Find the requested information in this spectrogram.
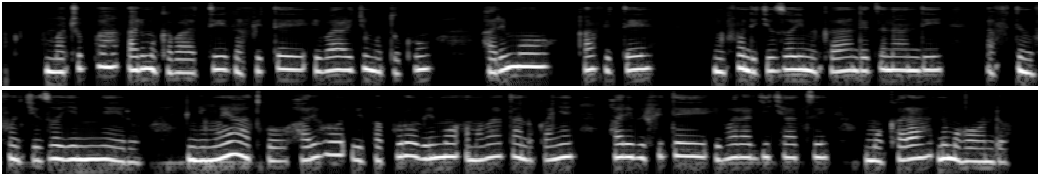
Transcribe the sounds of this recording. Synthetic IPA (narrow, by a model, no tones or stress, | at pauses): amat͡ʃupaːɾimukaβaːtiɡafite̞iβaɾaɾɟumutuku | haɾimo | afite̞ | imifuːndicizo̞jimikʰaɾande̞t͡se̞naːndi | afi̥temifuːndicizo̞jimɲe̞ːɾoiɲumajatwohaɾiɦo̞iβipapuɾo̞βiɾimoʔamaβaɾataːndukaɲe̞ | haɾiβifite̞iβaɾaɾɟiːcaːt͡si | umukʰaɾanumuɦo̞ːndo̞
